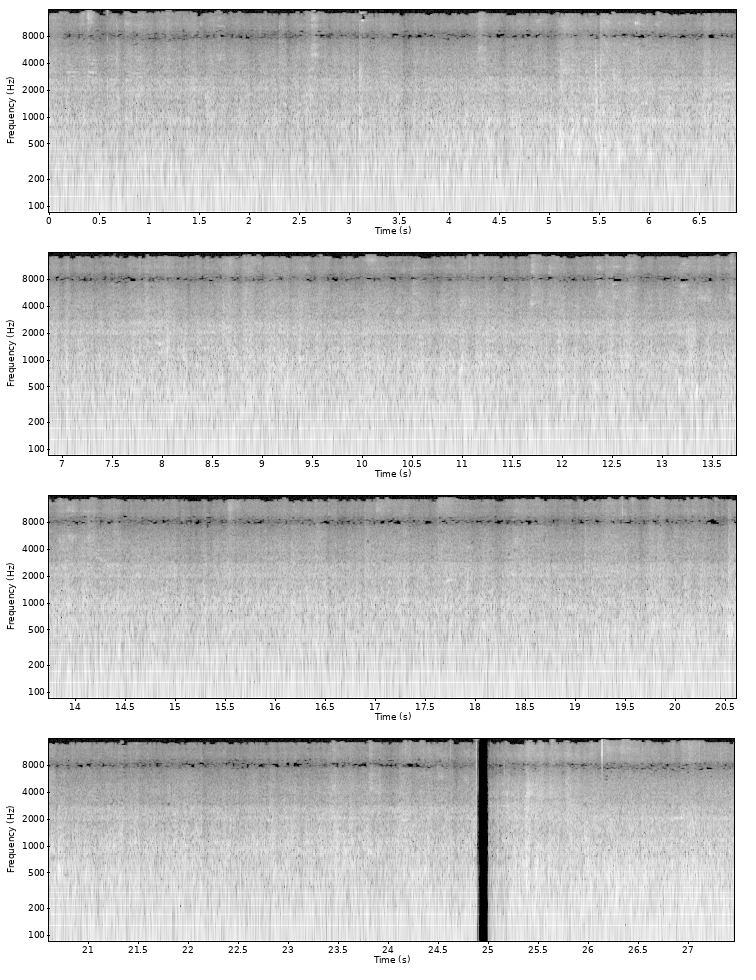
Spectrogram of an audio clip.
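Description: Indian Railways express train running on the rails, a steady rumble of wheels and track noise heard from on board. The sound cuts out for an instant a couple of seconds before the end.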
